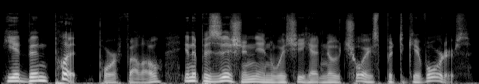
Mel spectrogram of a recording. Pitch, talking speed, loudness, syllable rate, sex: 120 Hz, 240 wpm, -20 LUFS, 5.7 syllables/s, male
